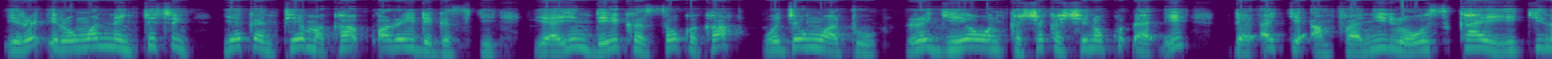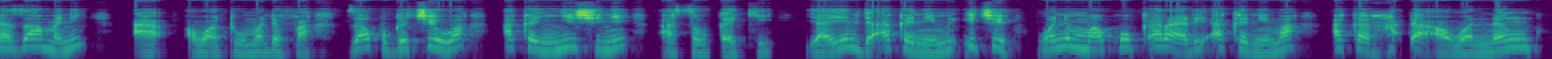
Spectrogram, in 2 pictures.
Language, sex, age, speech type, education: Hausa, female, 46-60, spontaneous, tertiary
